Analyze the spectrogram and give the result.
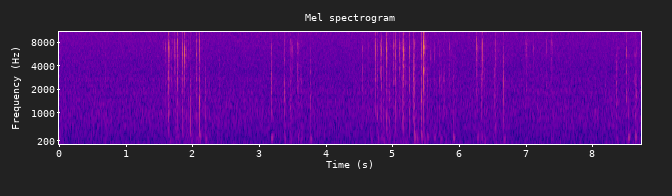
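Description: A MacBook Pro laptop keyboard, with plastic keycaps in an aluminum body, is typed on with long nails and fingertips. Quick, bright, clicky taps come in irregular bursts separated by quiet pauses over a faint steady hiss. Each tap dies away almost instantly.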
